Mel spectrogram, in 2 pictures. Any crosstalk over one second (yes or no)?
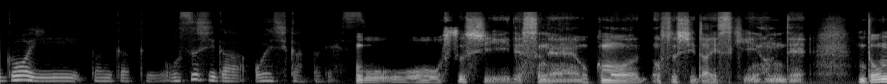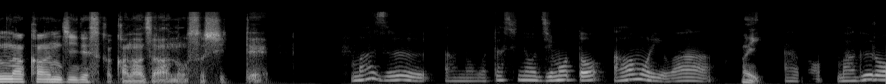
no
